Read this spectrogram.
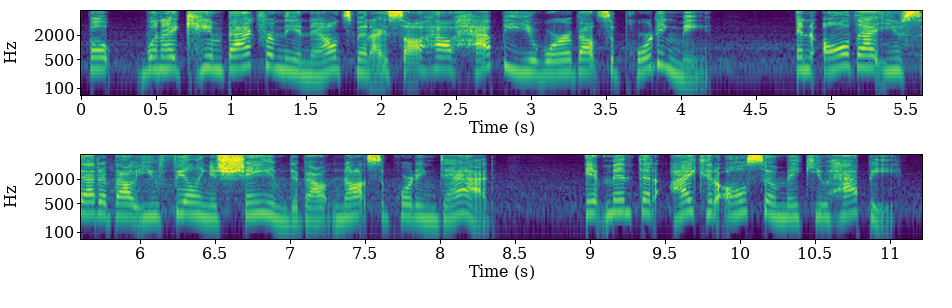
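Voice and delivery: high-pitched daughter explaining herself; emotional pleading daughter. Acted. Daughter explains to her mother why she accepted, pleading.

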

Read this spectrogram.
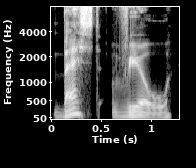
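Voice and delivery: broad, hammed-up Yorkshire accent; best Yorkshire accent. Host reading listeners a quote, best Yorkshire accent. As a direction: put on your thickest Yorkshire for a motto. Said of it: "do it in my best Yorkshire accent".

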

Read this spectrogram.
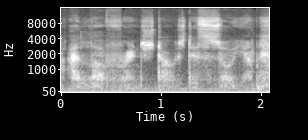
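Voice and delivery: breathy whispered confession; hushed aside about French toast. Real, not acted. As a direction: whisper it like a guilty pleasure.

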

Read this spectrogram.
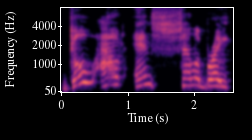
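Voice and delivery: high, slow preached exhortation; preached call. Real, not acted. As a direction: stretch it out from the pulpit. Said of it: "I wanna preach right now".

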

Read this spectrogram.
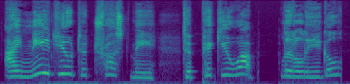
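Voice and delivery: put-on high-pitched boy's voice, asking for trust; coaxing boy. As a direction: coax a nervous little bird in a high voice. Boy coaxes nervous eagle.

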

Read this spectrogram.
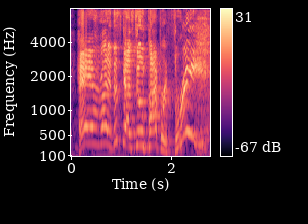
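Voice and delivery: high, loud hype call to the room; rally the whole bar. Acted. Player calling everyone over to watch, high loud call-out.

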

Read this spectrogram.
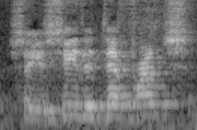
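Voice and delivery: usual speaking voice

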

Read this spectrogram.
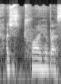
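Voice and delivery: normal talking voice

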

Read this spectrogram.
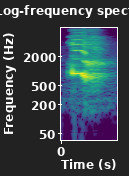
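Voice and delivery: high laughing shriek of panic; mock panic squeal mid-story; laughing yelp. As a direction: let out a startled laughing cry. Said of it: "y yo".

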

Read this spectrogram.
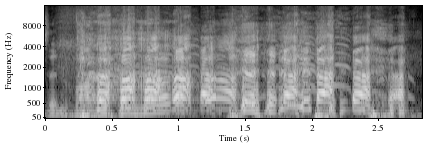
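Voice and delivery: high, loud and very slow through laughter; can't get the words out for laughing; cracking up mid-story; laughing while telling. Real, not acted. Laughing while retelling the vomiting.

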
